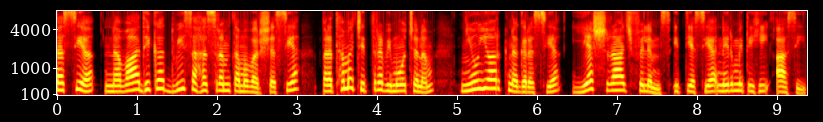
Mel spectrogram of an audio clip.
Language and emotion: Sanskrit, neutral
